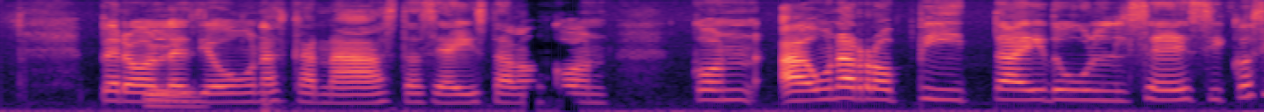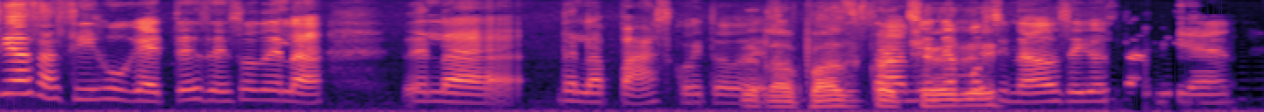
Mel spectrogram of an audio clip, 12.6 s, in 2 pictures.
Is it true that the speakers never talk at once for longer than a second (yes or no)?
no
